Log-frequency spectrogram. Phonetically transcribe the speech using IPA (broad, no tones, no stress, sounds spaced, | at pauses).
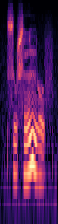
s u ɬ ẽ ɲ o f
